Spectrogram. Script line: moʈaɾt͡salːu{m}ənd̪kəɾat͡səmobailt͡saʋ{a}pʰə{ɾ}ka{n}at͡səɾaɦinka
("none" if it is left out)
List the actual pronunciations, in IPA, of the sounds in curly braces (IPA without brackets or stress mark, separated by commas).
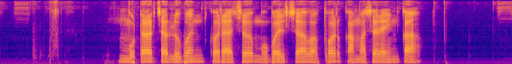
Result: b, a, ɾ, m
